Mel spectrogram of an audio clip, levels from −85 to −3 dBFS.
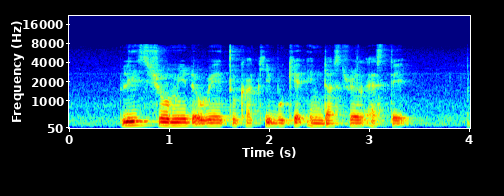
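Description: Nothing in this speech recording stands out as a technical fault, so there's no problem moment to point to anywhere in it.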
